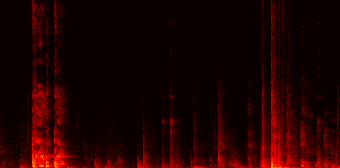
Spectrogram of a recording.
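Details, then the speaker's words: Adult irritant cough after accidentally setting off pepper spray indoors: a strong burst of coughing, then fainter scattered coughs. "It wasn't a lighter, it was pepper spray, so thus the little bit of coughing."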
